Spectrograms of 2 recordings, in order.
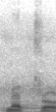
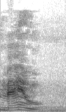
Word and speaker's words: métro: Sometimes the system here in Duolingo gets a little bit cuckoo. And Le métro. le metro, right? Elle met au. That's not the right way of reading it. So just go le metro.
